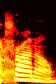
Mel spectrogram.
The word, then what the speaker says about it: Toronto: That's like people from Toronto get mad if you pronounce the second T. They say Toronto. Toronto.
